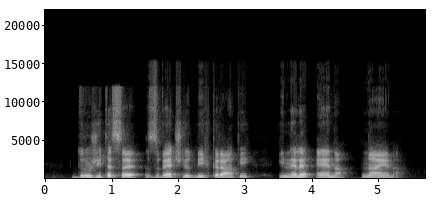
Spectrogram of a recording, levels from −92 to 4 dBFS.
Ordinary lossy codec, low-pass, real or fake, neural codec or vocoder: Opus, 16 kbps; 14.4 kHz; real; none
